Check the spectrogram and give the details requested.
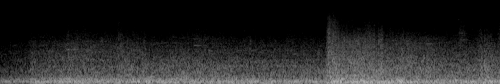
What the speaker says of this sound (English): And the T-34-76 able to take easy shots at that SIG.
